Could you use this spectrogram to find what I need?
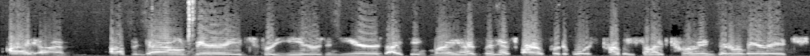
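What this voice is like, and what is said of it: Strained, fading sick voice. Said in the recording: “my voice is kind of going out. I'm battling a sickness right now.”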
